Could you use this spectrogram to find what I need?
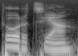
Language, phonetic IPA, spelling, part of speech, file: Polish, [ˈturt͡sʲja], Turcja, proper noun, Pl-Turcja.ogg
